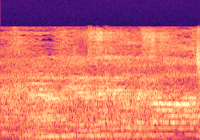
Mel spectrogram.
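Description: Speech: a man talking, with no other clear sound standing out.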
